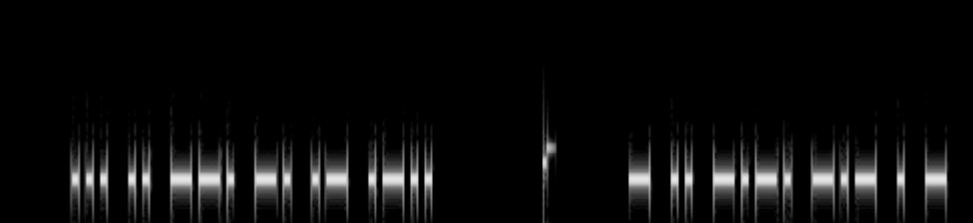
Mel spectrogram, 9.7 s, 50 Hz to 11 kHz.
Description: Morse code, heard as a keyed tone, about 17 wpm, 700 Hz. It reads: SIGNAL TICKET
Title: Sentences from Top 1400 Words - New Word Drill Alt - 17wpm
